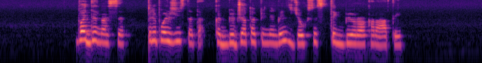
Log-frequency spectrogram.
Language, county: Lithuanian, Kaunas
